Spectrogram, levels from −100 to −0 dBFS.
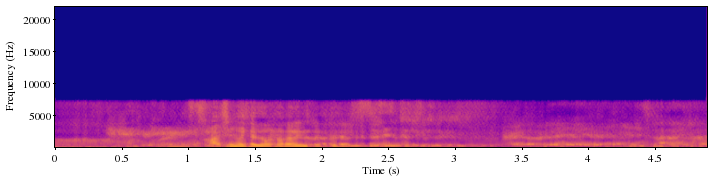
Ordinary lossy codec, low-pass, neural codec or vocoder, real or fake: none; 7.2 kHz; codec, 16 kHz, 1 kbps, FreqCodec, smaller model; fake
